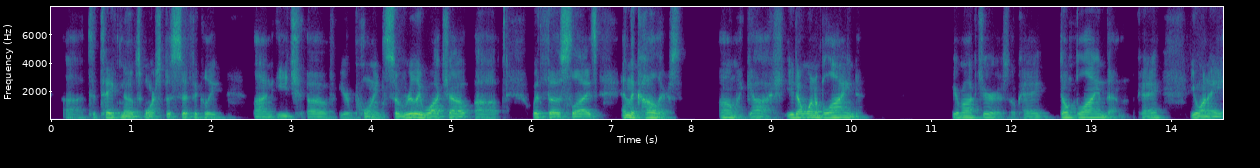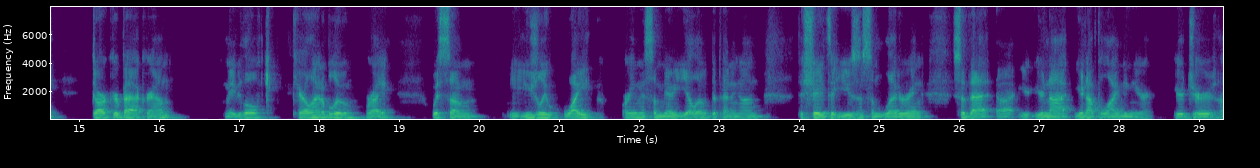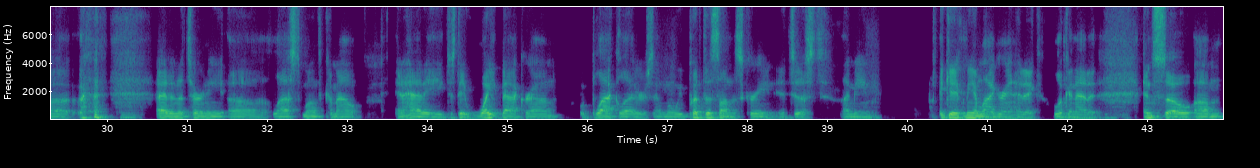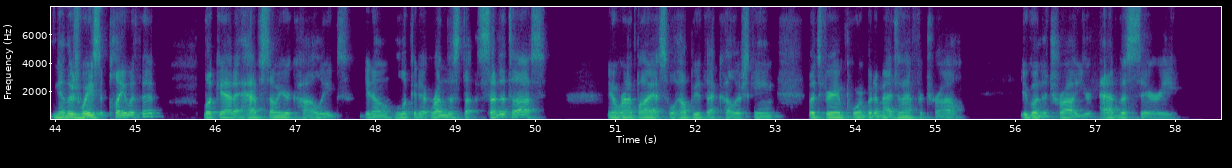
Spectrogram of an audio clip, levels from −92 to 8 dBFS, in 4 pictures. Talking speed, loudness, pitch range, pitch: 180 wpm, -25 LUFS, 100-120 Hz, 110 Hz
